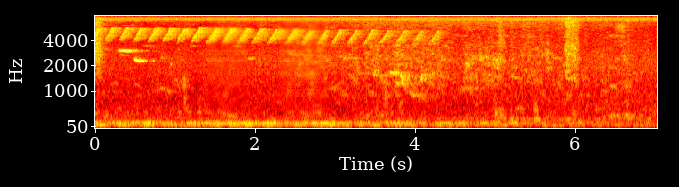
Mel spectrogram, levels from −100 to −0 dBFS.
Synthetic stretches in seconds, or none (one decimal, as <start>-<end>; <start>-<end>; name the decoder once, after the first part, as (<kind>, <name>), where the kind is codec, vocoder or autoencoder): 1.4-1.9 (vocoder, Vocos); 2.3-2.9

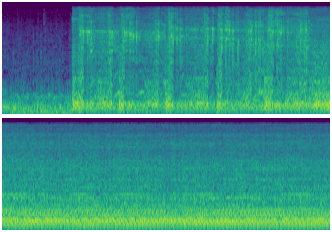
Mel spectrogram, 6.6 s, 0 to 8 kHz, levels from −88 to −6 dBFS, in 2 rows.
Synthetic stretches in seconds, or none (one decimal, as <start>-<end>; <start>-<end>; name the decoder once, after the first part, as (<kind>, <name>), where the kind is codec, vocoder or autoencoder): 0.0-1.6 (vocoder, BigVGAN v2); 2.5-3.6

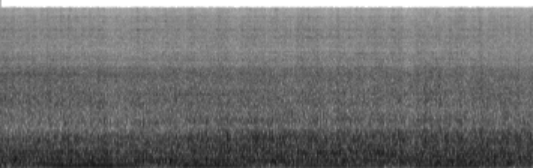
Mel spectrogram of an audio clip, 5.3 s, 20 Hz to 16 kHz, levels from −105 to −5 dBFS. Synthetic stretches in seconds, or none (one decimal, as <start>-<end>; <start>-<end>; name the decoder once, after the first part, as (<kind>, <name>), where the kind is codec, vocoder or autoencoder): 0.0-3.8 (vocoder, BigVGAN v2)

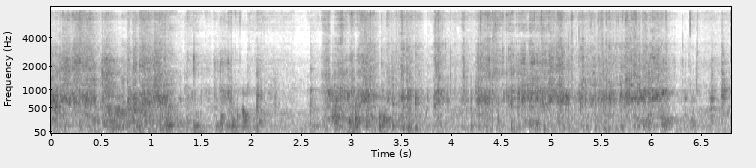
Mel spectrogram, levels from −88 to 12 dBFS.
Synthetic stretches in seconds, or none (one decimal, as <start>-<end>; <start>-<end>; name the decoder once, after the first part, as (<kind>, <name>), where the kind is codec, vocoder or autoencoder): 1.2-3.1 (codec, SNAC); 4.4-5.0

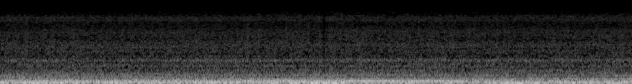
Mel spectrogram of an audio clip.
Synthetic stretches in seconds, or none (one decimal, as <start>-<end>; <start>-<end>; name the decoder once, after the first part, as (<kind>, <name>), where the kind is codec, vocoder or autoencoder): 5.2-5.8 (vocoder, BigVGAN v2)

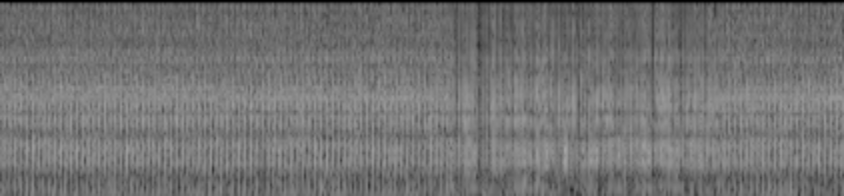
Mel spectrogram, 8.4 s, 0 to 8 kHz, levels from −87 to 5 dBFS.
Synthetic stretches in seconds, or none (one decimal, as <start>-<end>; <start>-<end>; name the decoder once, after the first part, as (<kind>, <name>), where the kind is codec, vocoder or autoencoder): 4.5-7.2 (vocoder, BigVGAN v2)

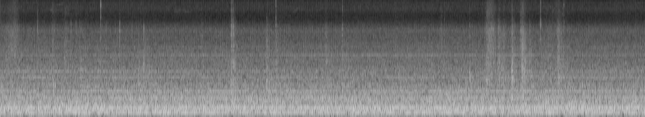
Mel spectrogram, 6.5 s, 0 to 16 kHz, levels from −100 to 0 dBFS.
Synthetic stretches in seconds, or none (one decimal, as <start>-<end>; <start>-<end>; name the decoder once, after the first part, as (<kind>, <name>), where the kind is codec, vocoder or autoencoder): 0.0-2.0 (vocoder, BigVGAN v2); 3.5-6.5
